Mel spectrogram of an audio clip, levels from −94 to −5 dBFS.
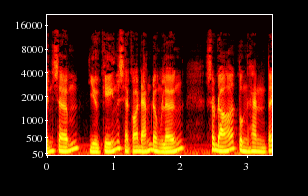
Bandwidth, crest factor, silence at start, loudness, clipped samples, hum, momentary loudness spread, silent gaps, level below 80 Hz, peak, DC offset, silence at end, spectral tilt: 13 kHz; 14 dB; 0 s; -27 LUFS; under 0.1%; none; 5 LU; none; -52 dBFS; -12 dBFS; under 0.1%; 0 s; -7 dB/octave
